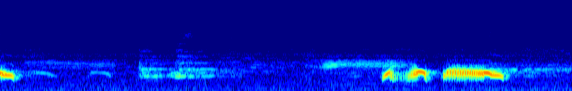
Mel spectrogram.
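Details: Lure spotted dove calling to attract wild doves: after a clipped note and soft low murmurs, two quick rounded coos lead into a drawn-out, grainy coo that tails downward, with no other sounds present.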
